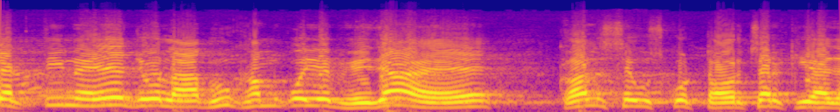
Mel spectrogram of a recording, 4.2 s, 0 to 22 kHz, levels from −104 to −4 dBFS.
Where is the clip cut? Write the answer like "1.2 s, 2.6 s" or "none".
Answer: none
